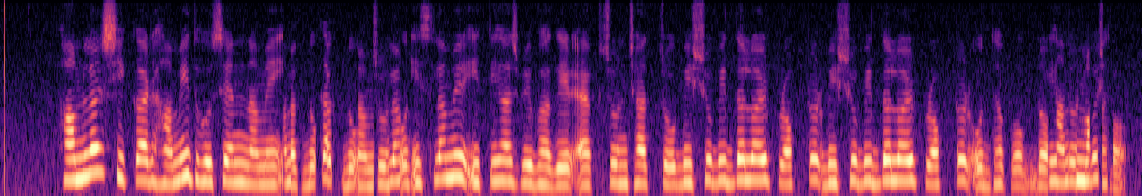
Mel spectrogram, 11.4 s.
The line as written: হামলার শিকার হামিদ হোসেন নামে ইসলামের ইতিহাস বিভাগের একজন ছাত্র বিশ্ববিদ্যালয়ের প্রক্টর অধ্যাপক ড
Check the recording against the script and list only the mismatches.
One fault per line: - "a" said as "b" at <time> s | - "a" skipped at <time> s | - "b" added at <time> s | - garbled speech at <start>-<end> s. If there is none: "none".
- garbled speech at 2.8-4.1 s
- "বিশ্ববিদ্যালয়ের প্রক্টর" added at 8.3 s
- garbled speech at 10.5-11.1 s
